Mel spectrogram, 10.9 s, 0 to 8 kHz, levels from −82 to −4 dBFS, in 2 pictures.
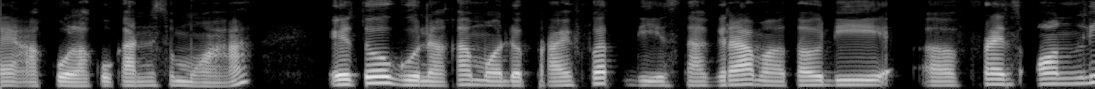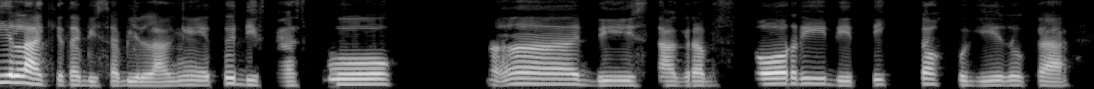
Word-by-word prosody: yang - - -5
aku 130 +2 -2
lakukan 130 +1 0
semua, 120 -5 -3 0.3
itu 165 +3 +4 0.2
gunakan 150 +1 +1
mode 135 -1 0
private 140 +8 -1
di 140 -2 -6
Instagram 140 +2 0
atau 145 +2 0
di, 155 +1 0
eee, 135 0 -4
friends 175 -1 +1
only-lah 195 +4 +5
kita 150 -2 -4
bisa 135 +1 -4
bilangnya 130 +3 -2
itu 195 - +1
di 155 -6 -5
Facebook 175 +6 +1 0.4
heeh, 175 -2 +2
di 145 0 -2
Instagram 140 -1 -4
story, 185 +5 +2
di 140 -5 -6
TikTok 165 +2 -6
begitu 145 0 -4
Kak 130 -3 -1
145 Hz, 160 wpm, -23 LUFS, 135-170 Hz, 0.4 s, only-lah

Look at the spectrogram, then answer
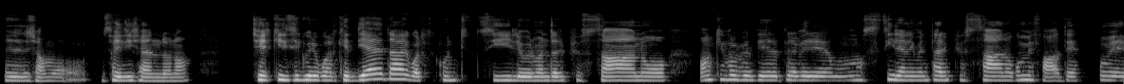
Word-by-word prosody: ehm, 180 -1 -2
diciamo, 170 -1 -5
mi 220 0 -18 0.2
stai 180 +2 +3
dicendo, 170 -3 -1
no, 165 +3 -6 0.5
cerchi 210 0 +3
di 205 - +5
seguire 205 0 +5
qualche 190 -1 +1
dieta, 240 +4 +5
hai 235 - +4
qualche 180 -2 -1
consiglio 195 0 -3
per 180 0 +4
mangiare 180 0 +1
più 185 +1 -12
sano 185 +1 +1 0.5
o 190 - -5
anche 215 +2 -2
proprio 210 -2 +1
per 195 0 0
per 200 +1 -3
avere 195 -1 +1
uno 190 +2 -6
stile 205 +2 -2
alimentare 195 +1 -1
più 200 0 -12
sano? 190 0 0
Come 205 +2 -1
fate? 180 -1 -5
Come 195 -2 -3
195 Hz, 170 wpm, -25 LUFS, 180-200 Hz, 0.5 s, di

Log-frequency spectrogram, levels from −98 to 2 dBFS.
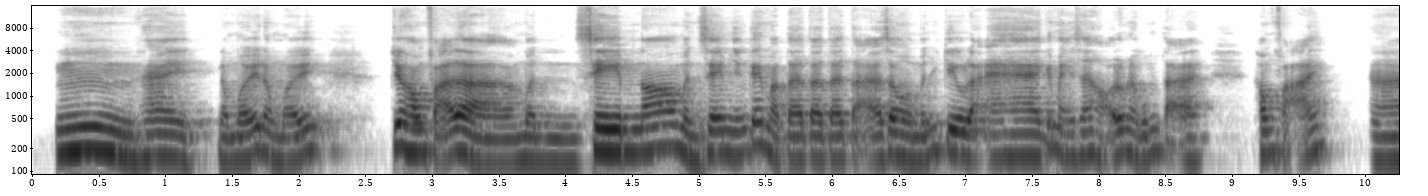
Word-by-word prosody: Ừm! 180 -4 +3
Hay, 155 -2 -3 0.2
đồng 140 -1 -6
ý, 160 +6 +1
đồng 150 -6 -4
ý! 170 +7 -2 0.5
Chứ 215 +1 +4
hổng 180 -2 +3
phải - - +1
là 135 -6 +4
mình 135 -2 -5
xem 180 +4 +6
nó 200 +3 +1
mình 160 -7 -2
xem 175 +2 +1
những 170 +1 -4
cái 225 0 0
mà - - -2
tệ, 145 0 -1
tệ, 150 -1 +1
tệ, 145 0 0
tệ 145 - -3
xong 165 +1 +2
rồi 150 -2 -2
mình 150 +6 -5
kêu 175 -2 +4
là, 160 -1 +2
à, 160 0 -3
cái 210 - -5
mạng 160 -3 -6
xã 165 +1 -4
hội 165 - -4
lúc 170 - +1
nào 165 -3 -5
cũng 175 +4 -6
tệ, 140 0 -6 0.4
hông 170 +1 -2
phải. 185 - -5 0.4
À, 145 -1 -9
160 Hz, 230 wpm, -23 LUFS, 145-180 Hz, 0.5 s, xem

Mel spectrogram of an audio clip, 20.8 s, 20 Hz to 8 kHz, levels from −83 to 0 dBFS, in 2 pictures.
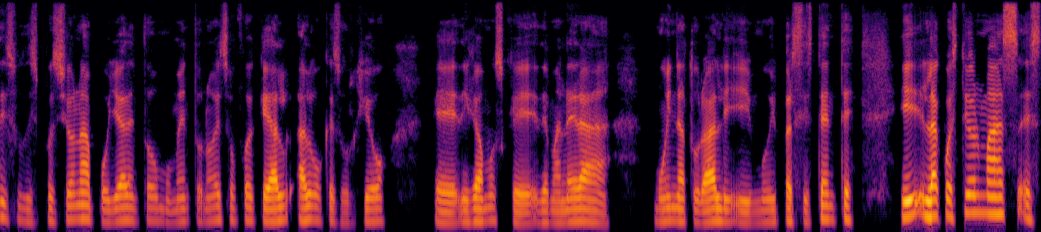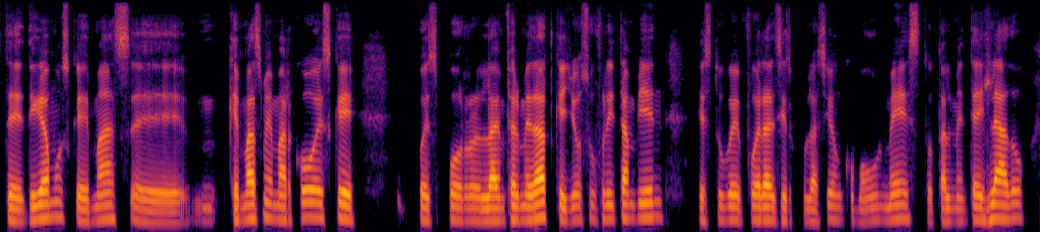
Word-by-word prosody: y 150 - -4
su 120 -1 -11
disposición 115 +4 -5
a 135 - +5
apoyar 120 0 -1
en 120 - -6
todo 115 +1 -8
momento, 115 +1 -10
¿no? 115 +2 -7
Eso 125 -1 -6
fue 120 0 -5
que 115 0 +3
al 115 +2 +4
algo 125 +1 +1
que 115 0 -8
surgió, 110 +3 -6 0.5
eh, 100 -2 0
digamos 115 +2 -1
que 95 -2 -2
de 105 - -3
manera 105 -1 0 0.4
muy 115 +1 -3
natural 110 0 +2
y 105 -2 -4
muy 105 +2 -7
persistente. 125 +4 -2 0.4
Y 150 +1 +7
la 160 0 +8
cuestión 185 +5 0
más, 175 -1 +4
este, 120 -3 -1
digamos 140 +5 +2
que 110 -2 0
más, 130 +3 -1
eh, 100 -3 -2 0.4
que 125 - 0
más 135 +3 +4
me 145 - -1
marcó, 145 +3 +1
es 140 - -1
que 135 -4 +4 0.6
pues, 120 -3 -2
por 120 -2 -2
la 115 0 +6
enfermedad 125 +4 +5
que 120 - +1
yo 125 +1 -2
sufrí 135 +1 -5
también, 140 +2 0 0.3
estuve 125 0 -3
fuera 125 +1 +3
de 120 - 0
circulación 120 +2 -5
como 110 -2 -9
1 120 +1 -9
mes 130 +2 -2
totalmente 115 +2 -4
aislado, 135 +3 +3
120 Hz, 165 wpm, -23 LUFS, 110-130 Hz, 0.6 s, la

